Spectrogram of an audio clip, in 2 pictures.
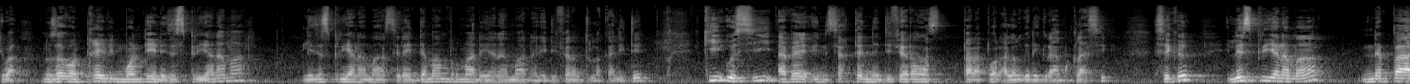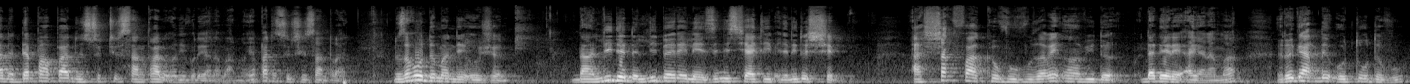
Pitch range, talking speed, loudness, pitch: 105-140 Hz, 185 wpm, -17 LUFS, 120 Hz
